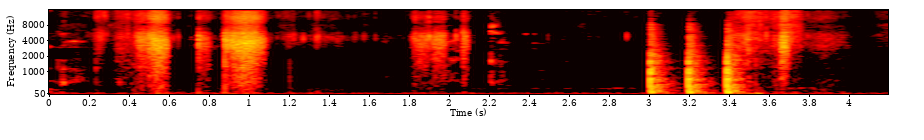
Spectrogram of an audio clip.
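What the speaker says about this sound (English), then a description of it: "Knock on the door." Knocking on a door: a few soft scuffs and thumps come first, then three sharp, close knocks in quick succession near the end, with no talk.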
